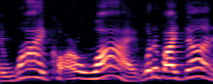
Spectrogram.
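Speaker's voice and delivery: pleading wife. Retold or imitated. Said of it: "Ruby began to cry and scream".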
